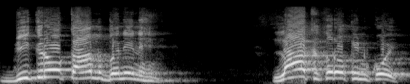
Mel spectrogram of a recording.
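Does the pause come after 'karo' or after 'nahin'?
nahin. There is a pause after 'nahin'. A failed task cannot be fixed however hard one tries. The speaker calls it right. "यहां coma आ गई"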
